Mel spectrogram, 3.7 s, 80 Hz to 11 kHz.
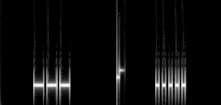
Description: Morse code, heard as a keyed tone, about 22 wpm, 700 Hz. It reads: O 5
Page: This rapid-fire timing is geared to push your ICR (Instant Character Recognition) skills.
